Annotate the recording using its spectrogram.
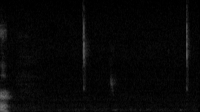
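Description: A pause in speech: near silence broken by three faint, very short clicks.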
